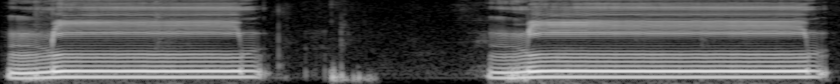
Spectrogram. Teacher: And the sound of meme pronounced from the dry part of both lips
